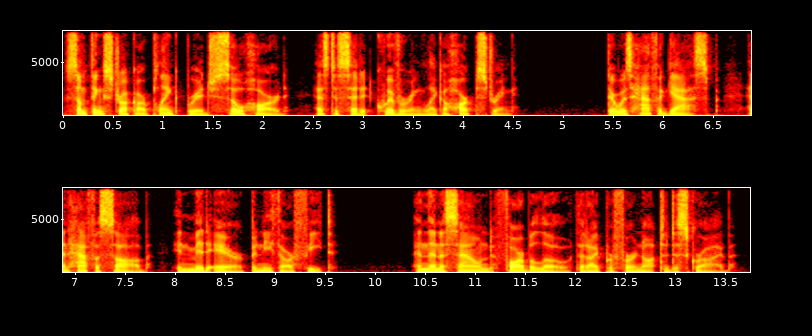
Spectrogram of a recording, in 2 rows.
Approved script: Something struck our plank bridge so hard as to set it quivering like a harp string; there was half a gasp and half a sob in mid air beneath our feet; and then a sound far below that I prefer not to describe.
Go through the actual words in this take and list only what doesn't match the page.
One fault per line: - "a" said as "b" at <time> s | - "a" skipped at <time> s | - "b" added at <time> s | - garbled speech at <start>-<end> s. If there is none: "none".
none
